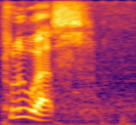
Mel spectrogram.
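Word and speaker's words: Pluss: L U SS and she said that's pronounced plas.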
